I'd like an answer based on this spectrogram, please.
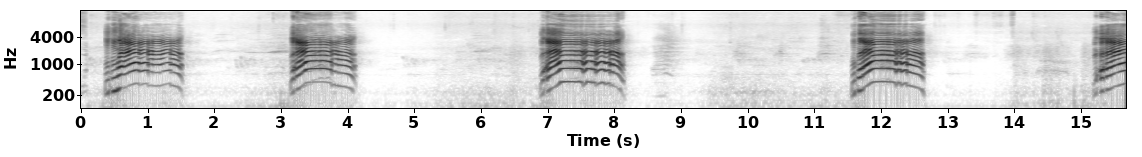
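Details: Goats screaming loudly in a village, five strong harmonic baa bleats of about a second each, spaced roughly three seconds apart, with near silence between them.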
